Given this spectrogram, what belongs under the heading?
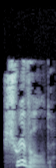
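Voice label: "shrivelled", British English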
